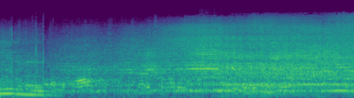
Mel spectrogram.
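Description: A second racing car engine roars closer, growing louder.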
